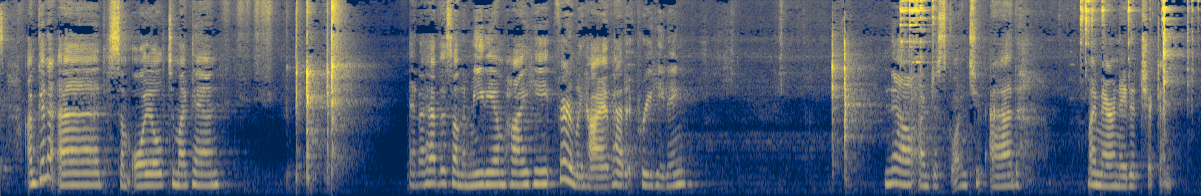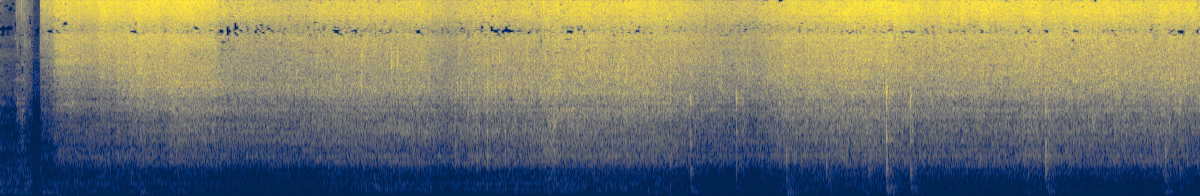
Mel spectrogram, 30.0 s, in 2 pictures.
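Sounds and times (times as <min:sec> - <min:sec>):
chicken sizzling in hot oil: 0:15.5 - 0:30.0.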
